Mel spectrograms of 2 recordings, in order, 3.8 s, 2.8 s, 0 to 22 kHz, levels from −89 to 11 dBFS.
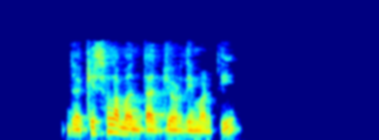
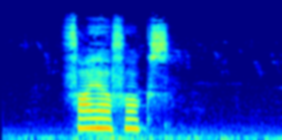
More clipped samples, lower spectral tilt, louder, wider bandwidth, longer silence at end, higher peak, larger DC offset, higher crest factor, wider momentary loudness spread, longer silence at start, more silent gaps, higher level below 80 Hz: neither; first, -6 dB/octave vs -2 dB/octave; first, -19 LUFS vs -22 LUFS; second, 7.8 kHz vs 15 kHz; first, 1.45 s vs 1.15 s; first, -2 dBFS vs -8 dBFS; neither; about the same, 18 dB vs 18 dB; about the same, 11 LU vs 12 LU; about the same, 0.65 s vs 0.65 s; neither; second, -62 dBFS vs -50 dBFS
